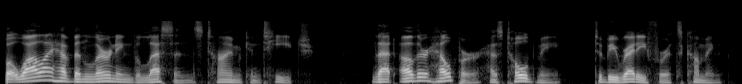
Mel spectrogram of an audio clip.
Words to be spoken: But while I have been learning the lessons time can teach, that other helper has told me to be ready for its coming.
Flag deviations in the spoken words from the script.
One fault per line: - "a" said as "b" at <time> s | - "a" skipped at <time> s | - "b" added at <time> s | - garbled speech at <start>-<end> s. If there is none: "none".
none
